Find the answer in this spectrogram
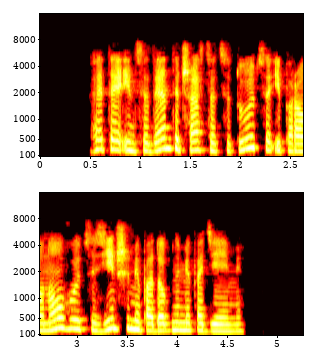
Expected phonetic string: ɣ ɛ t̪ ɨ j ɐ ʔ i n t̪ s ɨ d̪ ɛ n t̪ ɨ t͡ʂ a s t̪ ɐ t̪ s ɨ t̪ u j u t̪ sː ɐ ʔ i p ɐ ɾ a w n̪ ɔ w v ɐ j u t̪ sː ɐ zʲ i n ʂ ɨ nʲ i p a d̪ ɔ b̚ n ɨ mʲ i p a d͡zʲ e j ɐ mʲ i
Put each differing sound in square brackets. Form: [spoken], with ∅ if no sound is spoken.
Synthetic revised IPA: ɣ ɛ t̪ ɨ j ɐ ʔ i n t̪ s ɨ d̪ ɛ n t̪ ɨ t͡ʂ a s t̪ ɐ t̪ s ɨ t̪ u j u t̪ sː ɐ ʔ i p ɐ ɾ a w n̪ ɔ w v ɐ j u t̪ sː ɐ zʲ i n ʂ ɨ [mʲ] i p a d̪ ɔ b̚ n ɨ mʲ i p a d͡zʲ e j ɐ mʲ i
